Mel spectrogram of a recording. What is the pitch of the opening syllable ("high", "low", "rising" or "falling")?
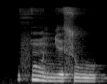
falling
